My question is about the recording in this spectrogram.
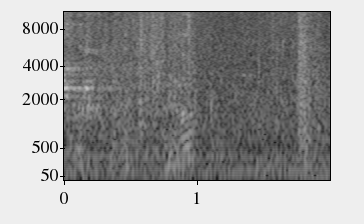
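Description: A pigeon cooing once, a short rising call, over a steady low rumble.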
